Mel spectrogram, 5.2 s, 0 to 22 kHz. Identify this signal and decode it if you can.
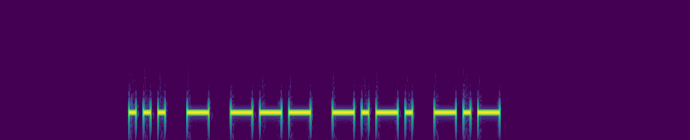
Morse code, heard as a keyed tone, about 22 wpm, 700 Hz. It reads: STOCK
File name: 5 Letter Words - First 3 Letters Given - 22wpm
